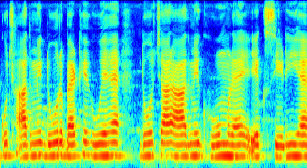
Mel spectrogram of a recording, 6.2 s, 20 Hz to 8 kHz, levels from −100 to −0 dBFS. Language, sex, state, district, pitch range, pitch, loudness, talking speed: Hindi, male, Bihar, West Champaran, 160-175 Hz, 165 Hz, -17 LUFS, 135 wpm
